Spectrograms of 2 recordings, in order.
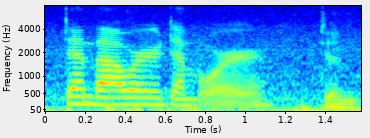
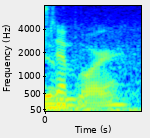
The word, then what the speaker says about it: Denbor: Denbauer, it's Denbor.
